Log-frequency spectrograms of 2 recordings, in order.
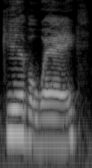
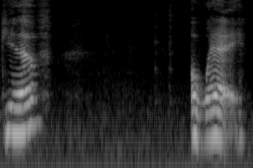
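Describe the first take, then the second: First: It is said as one joined word. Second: It is split into two separate words. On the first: The speaker calls it wrong. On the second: The speaker calls it right.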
